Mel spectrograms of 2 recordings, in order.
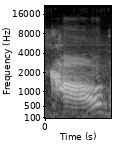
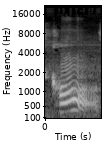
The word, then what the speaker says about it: Coll: And my last name is spelled C O L L. It should be pronounced Call, but it's Cole.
